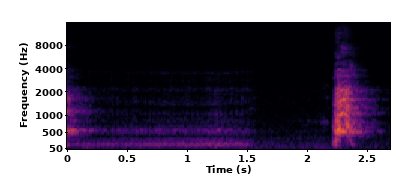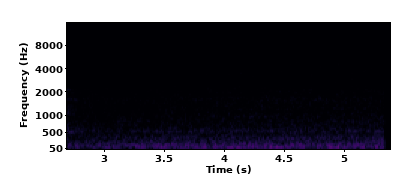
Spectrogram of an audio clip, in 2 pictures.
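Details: An unhappy Corgi reacting to a new sailboat kite gives a low rumbling growl, then one sharp, loud bark.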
